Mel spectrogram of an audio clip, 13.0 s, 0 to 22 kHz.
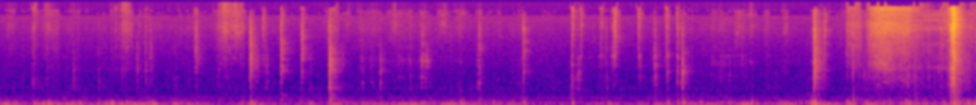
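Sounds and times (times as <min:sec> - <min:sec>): laptop clicks and taps: 0:06.3 - 0:09.3.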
